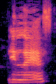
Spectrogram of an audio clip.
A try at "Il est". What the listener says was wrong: La S no suena. Ok, acuérdate que es nada más no pronunciar la última letra y también y que el acento es al final.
